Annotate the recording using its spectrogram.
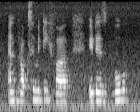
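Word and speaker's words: वह: Then for he or she informally addressed and proximity far, it is wo. Wo is written like this, vaha. Vaha, it's written in the script like that and pronounced as wo.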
